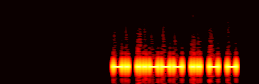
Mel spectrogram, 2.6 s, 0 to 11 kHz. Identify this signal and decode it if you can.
Morse code, heard as a keyed tone, about 40 wpm, 700 Hz. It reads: N2ITT
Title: USA Call Signs - 5 Characters - 6x Character Spacing - 40wpm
